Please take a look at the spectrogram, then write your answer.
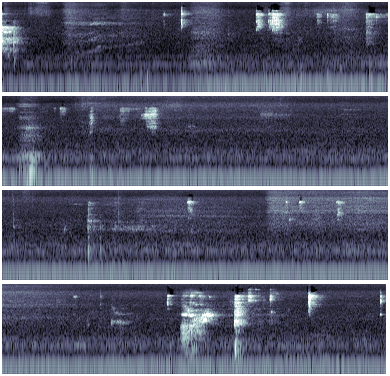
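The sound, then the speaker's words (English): Soft scattered clicks and small handling noises over a steady low hum during a lecture, then a brief louder burst of crackling plastic as the lecturer opens and handles a bottle of water near the end. “excuse me, let me get a bottle of water here.”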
